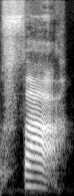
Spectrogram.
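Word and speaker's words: pho: I'm saying it right it looks like faux but it's not faux it's far anyway it's like these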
